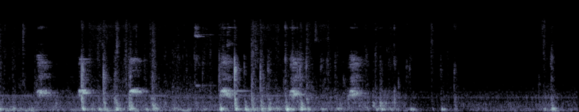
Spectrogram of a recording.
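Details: Border Collie named Asahi, kept indoors, barking in its habitual reaction to the doorbell chime during training: a run of short, sharp barks about once a second over the first seven seconds, then quieter shuffling and thumps in a small room.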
